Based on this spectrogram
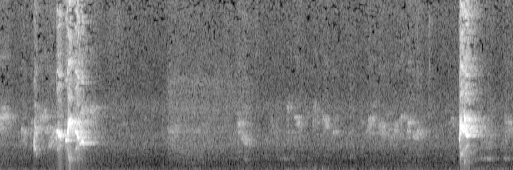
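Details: Red-whiskered bulbul singing to stimulate a male bulbul, with ché, kình and rít tones: a loud rasping burst, a string of soft scattered chirps, then another loud sharp burst near the end.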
